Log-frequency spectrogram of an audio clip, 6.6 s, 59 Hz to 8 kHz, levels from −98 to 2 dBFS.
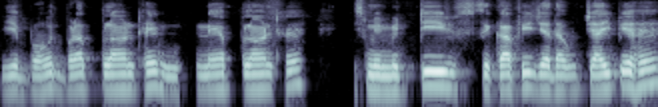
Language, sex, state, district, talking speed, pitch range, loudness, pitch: Hindi, male, Uttar Pradesh, Ghazipur, 145 wpm, 130-145 Hz, -21 LUFS, 135 Hz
